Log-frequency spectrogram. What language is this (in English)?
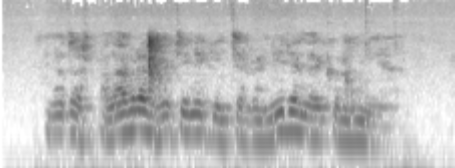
Spanish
